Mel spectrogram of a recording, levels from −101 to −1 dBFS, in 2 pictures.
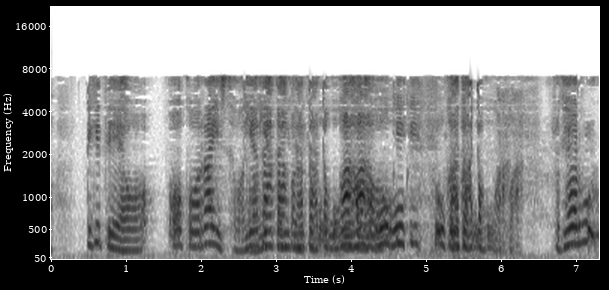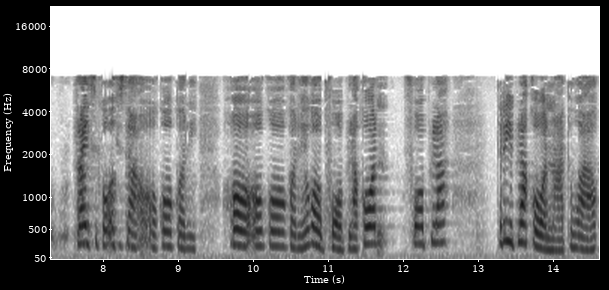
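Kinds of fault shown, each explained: AAC compression: throughout, the speech is dull and smeared with nothing above 7 kHz, likely a low-bitrate AAC encode discarding upper bands, which fits roughly 24 kbps.
Doubled audio track: from 2.57 to 6.29 s, a dry second copy trails about a fifth of a second behind at similar loudness, likely a duplicate captured out of step, starting and stopping abruptly.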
